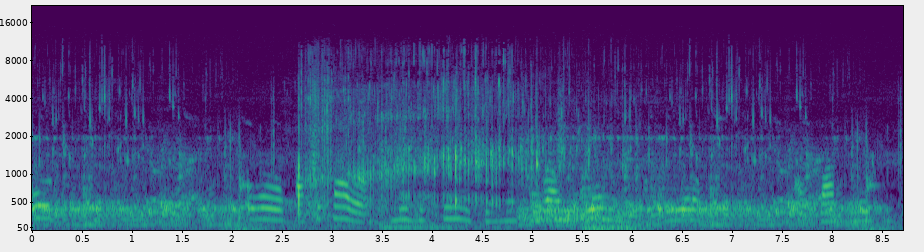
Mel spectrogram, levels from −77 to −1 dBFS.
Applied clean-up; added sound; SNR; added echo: none; Sink (filling or washing); -3 dB; none.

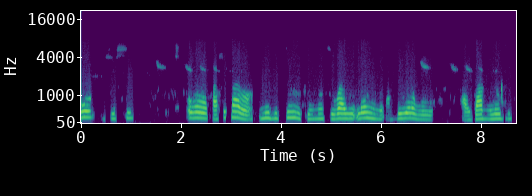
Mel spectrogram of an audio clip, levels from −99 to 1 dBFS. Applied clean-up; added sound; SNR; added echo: none; none; none; none.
